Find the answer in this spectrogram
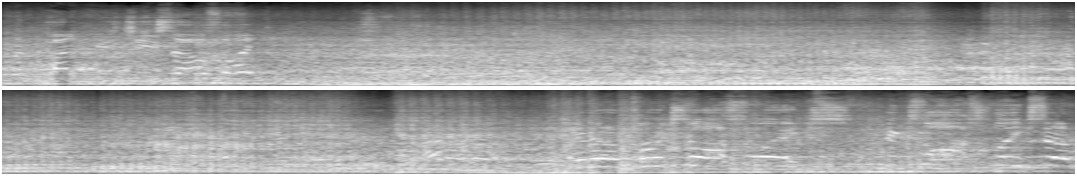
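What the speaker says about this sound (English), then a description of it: "Is that what an open pipe PG sounds like?" An open-pipe PG car with its exhaust missing revs loudly and close by, the engine roar rising and falling over about ten seconds amid crowd noise and voices.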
